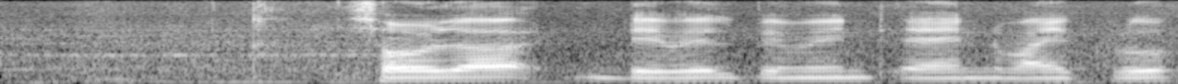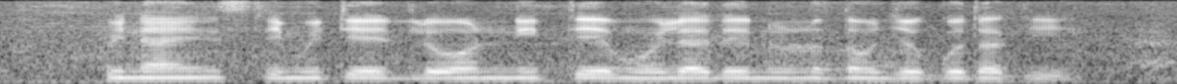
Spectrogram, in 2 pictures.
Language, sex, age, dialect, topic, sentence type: Bengali, male, <18, Standard Colloquial, banking, question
